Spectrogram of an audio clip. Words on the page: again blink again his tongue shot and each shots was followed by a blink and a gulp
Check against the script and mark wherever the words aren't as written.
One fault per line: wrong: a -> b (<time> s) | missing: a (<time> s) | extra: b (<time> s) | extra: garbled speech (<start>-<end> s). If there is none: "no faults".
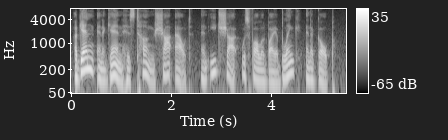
wrong: blink -> and (0.5 s)
extra: out (2.1 s)
wrong: shots -> shot (3.0 s)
